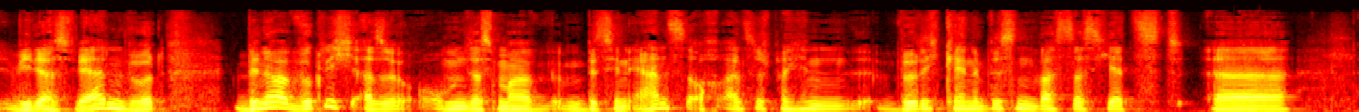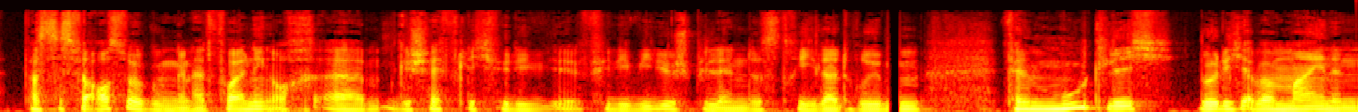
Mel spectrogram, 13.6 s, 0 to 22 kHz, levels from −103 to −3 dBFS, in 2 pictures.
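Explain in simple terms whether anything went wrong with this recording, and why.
The speech was encoded in separate pieces and joined without trimming the silent padding each piece carries at its edges. That leaves a gap at a join of encoded pieces: from 11.24 to 11.31 seconds, the sound drops out for about 62 milliseconds, then resumes where it stopped.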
